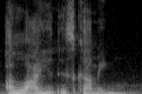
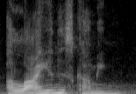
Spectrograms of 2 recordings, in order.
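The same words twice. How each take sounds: First: It is said in a calm, polite tone. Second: It is said in a calm, polite tone.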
